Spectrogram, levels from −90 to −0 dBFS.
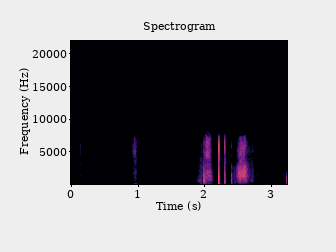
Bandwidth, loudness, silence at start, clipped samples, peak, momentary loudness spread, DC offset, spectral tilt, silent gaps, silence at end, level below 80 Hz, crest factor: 8.2 kHz; -40 LUFS; 0.95 s; under 0.1%; -10 dBFS; 10 LU; under 0.1%; -1 dB/octave; 1.07-1.78 s; 0.55 s; -86 dBFS; 36 dB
